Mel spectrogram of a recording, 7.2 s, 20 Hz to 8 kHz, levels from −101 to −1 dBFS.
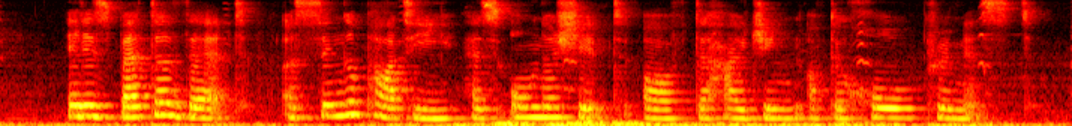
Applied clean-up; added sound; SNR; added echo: none; Wind; 2 dB; reverberation time 0.3 s.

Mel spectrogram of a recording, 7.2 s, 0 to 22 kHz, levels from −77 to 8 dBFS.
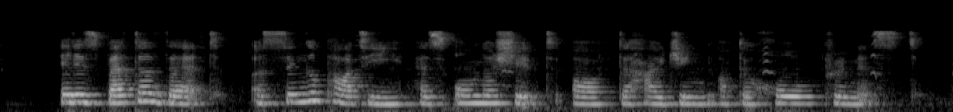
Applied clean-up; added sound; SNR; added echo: neural separator model SepFormer DNS4.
